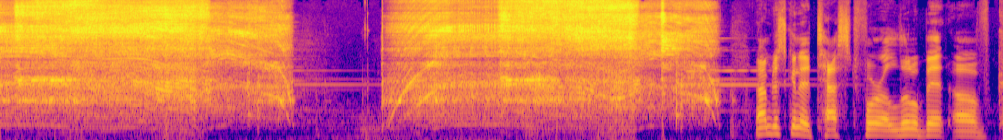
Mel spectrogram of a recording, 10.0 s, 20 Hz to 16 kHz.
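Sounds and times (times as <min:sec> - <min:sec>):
circular saw cutting wood: 0:00.0 - 0:03.1, 0:03.8 - 0:07.3.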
